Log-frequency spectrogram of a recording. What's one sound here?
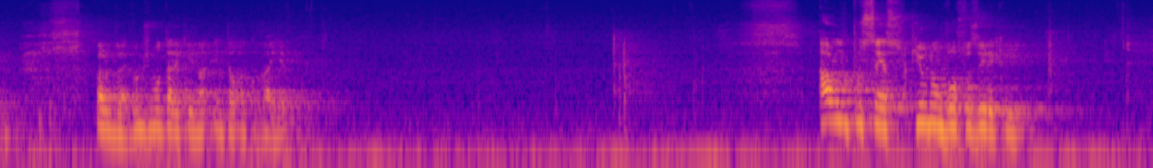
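A man talks close by, calmly explaining.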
